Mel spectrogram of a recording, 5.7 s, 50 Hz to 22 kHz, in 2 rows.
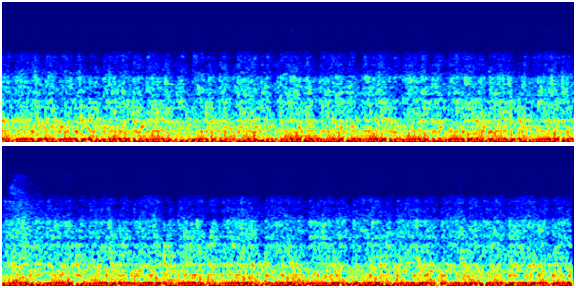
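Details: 2007 GT500 supercharged V8 on its first cold start after installing L&M NSR cams with a Venomous Tuning tune. Deep, heavy, steady idle with no knocks or misses: a healthy cammed idle.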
